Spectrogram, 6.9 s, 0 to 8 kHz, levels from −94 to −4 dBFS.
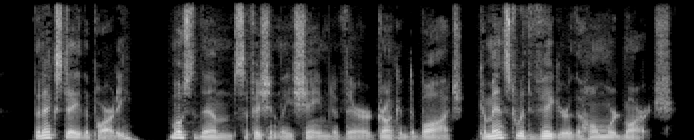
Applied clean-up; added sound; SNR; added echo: none; none; none; none.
